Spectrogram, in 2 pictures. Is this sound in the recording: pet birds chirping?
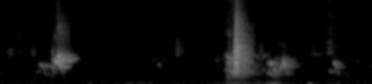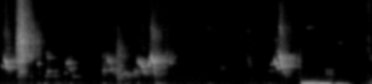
yes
